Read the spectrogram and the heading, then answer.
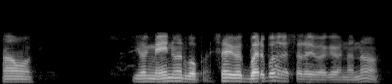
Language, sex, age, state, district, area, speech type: Kannada, male, 18-30, Karnataka, Mandya, rural, conversation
